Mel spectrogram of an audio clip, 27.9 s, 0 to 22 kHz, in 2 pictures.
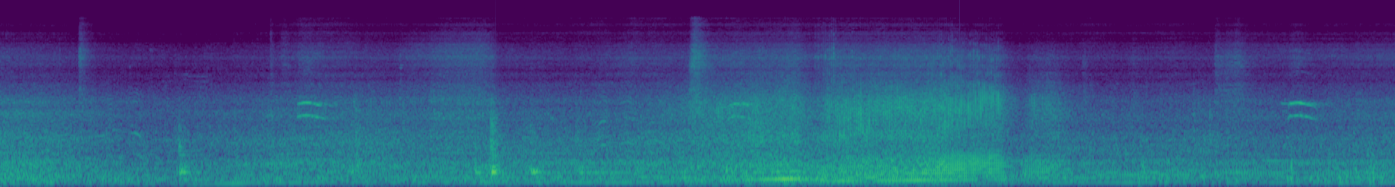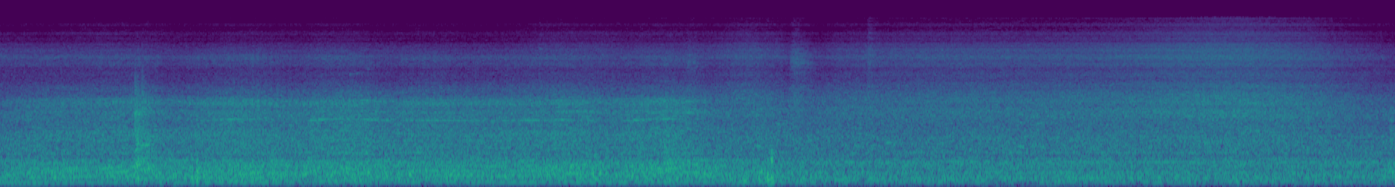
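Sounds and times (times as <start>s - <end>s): heavy diesel engine revving: 2.2s - 25.6s.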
